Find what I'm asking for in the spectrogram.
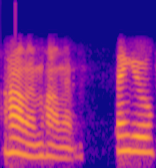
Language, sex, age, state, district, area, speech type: Marathi, male, 18-30, Maharashtra, Thane, urban, conversation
